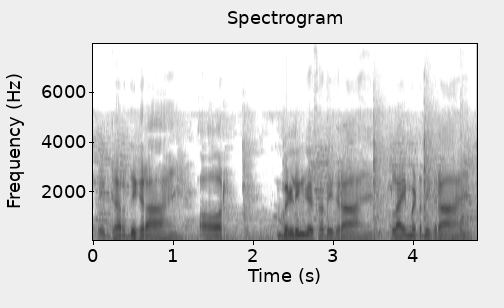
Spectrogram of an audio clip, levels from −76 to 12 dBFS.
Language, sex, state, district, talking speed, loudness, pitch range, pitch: Hindi, male, Maharashtra, Mumbai Suburban, 185 wpm, -16 LUFS, 110-130 Hz, 120 Hz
